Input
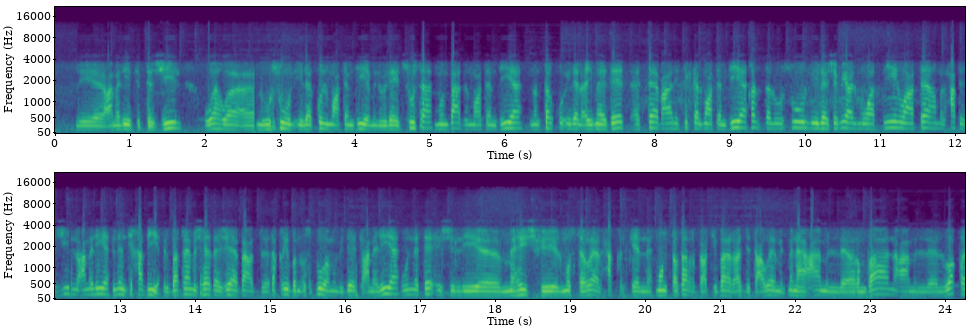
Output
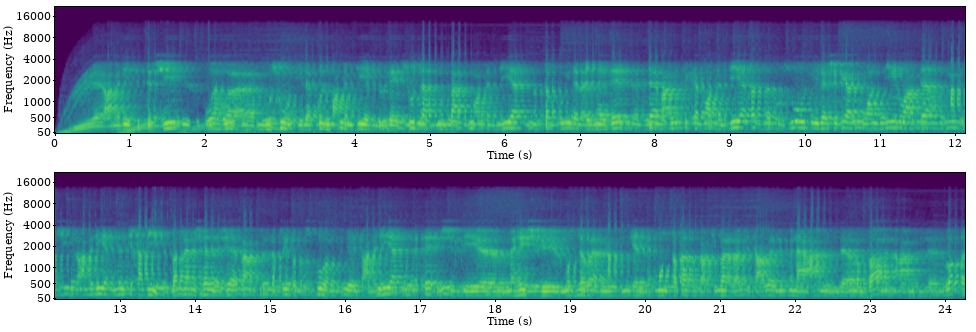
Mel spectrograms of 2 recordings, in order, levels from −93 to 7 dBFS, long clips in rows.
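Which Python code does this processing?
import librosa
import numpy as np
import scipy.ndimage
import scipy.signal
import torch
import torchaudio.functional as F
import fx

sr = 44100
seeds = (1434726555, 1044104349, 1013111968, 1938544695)

y = fx.tape_start_head(x, sr, length_s=0.54)
y = fx.echo_split(y, sr, split_hz=470.0, low_ms=789, high_ms=84, feedback_pct=52, wet_db=-4.0)
y = F.gain(torch.from_numpy(y), 2.5).numpy()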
